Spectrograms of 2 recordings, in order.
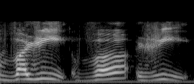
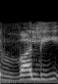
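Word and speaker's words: வழி: And very few people know to pronounce R. So vari is way, pathway. Okay. If you don't say R and say L, because many people don't get R, and they say Vali, it's pain.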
